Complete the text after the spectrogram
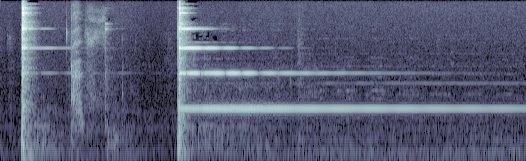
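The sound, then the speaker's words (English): A bell is struck twice: a first short ding, then a second strike that rings out with a long, clear, slowly fading tone. It stands alone, with no talking. “Hang on, I didn't let the bell go.”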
